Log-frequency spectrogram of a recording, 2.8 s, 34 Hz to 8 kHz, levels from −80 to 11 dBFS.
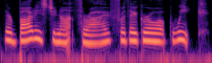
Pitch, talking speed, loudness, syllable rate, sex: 230 Hz, 210 wpm, -16 LUFS, 4.3 syllables/s, female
